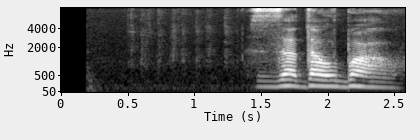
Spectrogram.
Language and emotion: Russian, angry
